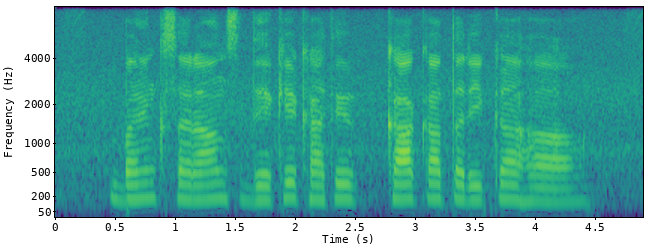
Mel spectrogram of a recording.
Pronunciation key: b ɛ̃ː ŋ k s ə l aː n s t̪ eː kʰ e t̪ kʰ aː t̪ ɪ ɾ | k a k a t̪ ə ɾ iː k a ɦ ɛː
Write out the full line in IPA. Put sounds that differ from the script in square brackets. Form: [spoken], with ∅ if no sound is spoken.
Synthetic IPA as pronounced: b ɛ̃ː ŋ k s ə [ɾ] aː n s [d̪] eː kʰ e [∅] kʰ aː t̪ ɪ ɾ | k a k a t̪ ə ɾ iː k a ɦ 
